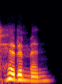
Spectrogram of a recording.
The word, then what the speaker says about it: Hideman: It's Hideman. Like you're gonna hit him. It's like hit a man.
